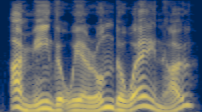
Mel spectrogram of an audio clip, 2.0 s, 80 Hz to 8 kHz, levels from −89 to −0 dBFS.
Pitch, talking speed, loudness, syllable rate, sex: 165 Hz, 210 wpm, -15 LUFS, 5.0 syllables/s, male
